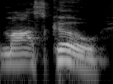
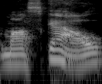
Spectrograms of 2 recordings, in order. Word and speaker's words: Moscow: Moscow, outsiders pronounced it Moscow, but locals said outsiders pronounced it Moscow, but locals said Moscow.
